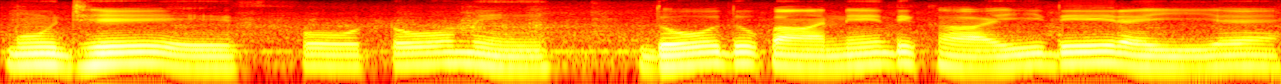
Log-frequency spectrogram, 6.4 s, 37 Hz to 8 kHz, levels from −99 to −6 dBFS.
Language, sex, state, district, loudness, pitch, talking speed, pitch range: Hindi, male, Madhya Pradesh, Katni, -17 LUFS, 125 Hz, 95 wpm, 115-140 Hz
